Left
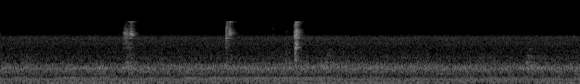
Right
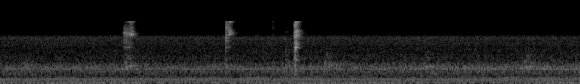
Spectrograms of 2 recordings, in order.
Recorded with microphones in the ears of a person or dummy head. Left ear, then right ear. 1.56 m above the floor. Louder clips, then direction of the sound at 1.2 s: Right 1 dB; 20° right (ahead or behind).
